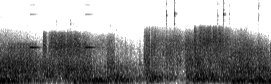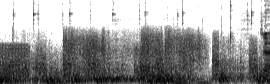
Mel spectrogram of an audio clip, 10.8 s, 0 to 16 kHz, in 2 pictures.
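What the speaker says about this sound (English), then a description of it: "Dropping a lot of artillery on them though." Artillery fire in the Command Ops 2 war game booms in repeated heavy bursts, overlapping blasts rolling one after another at a steady moderate volume with brief gaps between barrages.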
